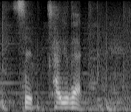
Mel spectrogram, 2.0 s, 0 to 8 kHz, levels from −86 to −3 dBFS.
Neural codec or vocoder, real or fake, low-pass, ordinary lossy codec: codec, 16 kHz, 1 kbps, X-Codec, HuBERT features, trained on balanced general audio; fake; none; none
